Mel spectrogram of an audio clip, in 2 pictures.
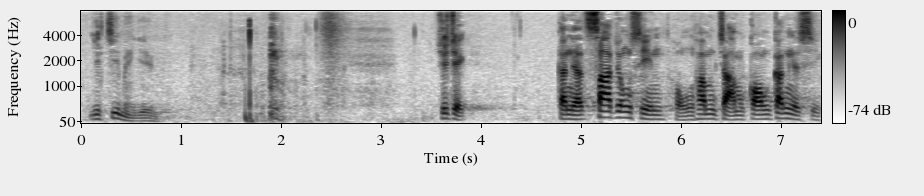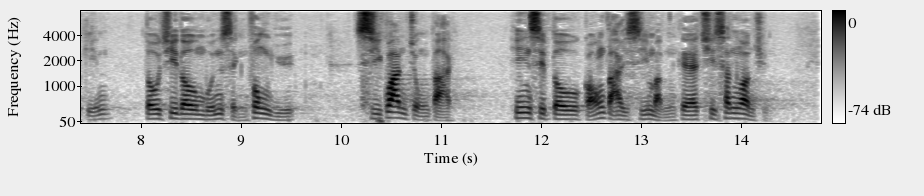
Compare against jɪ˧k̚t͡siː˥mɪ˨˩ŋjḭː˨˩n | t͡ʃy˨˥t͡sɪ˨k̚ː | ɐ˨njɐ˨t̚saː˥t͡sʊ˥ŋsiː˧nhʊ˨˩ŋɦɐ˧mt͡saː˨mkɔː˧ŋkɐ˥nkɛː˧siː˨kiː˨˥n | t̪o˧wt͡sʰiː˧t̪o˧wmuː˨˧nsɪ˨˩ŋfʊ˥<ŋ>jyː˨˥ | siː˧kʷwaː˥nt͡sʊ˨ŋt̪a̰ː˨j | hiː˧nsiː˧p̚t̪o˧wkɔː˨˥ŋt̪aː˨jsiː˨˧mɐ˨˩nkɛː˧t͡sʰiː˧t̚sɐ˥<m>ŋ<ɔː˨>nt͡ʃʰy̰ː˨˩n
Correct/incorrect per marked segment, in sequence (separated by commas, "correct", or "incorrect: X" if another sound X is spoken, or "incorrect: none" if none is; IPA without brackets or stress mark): correct, incorrect: n, incorrect: ɔː˥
